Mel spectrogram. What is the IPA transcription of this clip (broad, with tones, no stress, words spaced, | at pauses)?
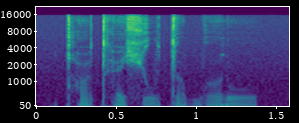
qʰo˩tʰɛ˩ɕu˧˩tʌ˩ bɤ˧˩ ɾu˧˩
